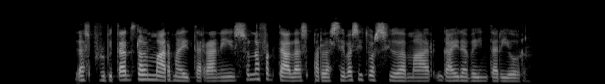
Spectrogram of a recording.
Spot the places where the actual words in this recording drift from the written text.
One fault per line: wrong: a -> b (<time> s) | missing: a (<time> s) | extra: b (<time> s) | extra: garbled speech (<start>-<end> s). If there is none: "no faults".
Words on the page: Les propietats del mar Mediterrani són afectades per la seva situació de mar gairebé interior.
no faults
